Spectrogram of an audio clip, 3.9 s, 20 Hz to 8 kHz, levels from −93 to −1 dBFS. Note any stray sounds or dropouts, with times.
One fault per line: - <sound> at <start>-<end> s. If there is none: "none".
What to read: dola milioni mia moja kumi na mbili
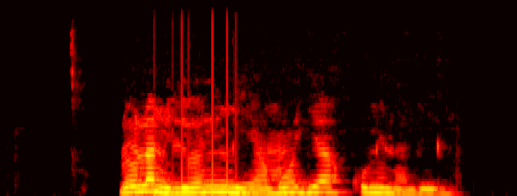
none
